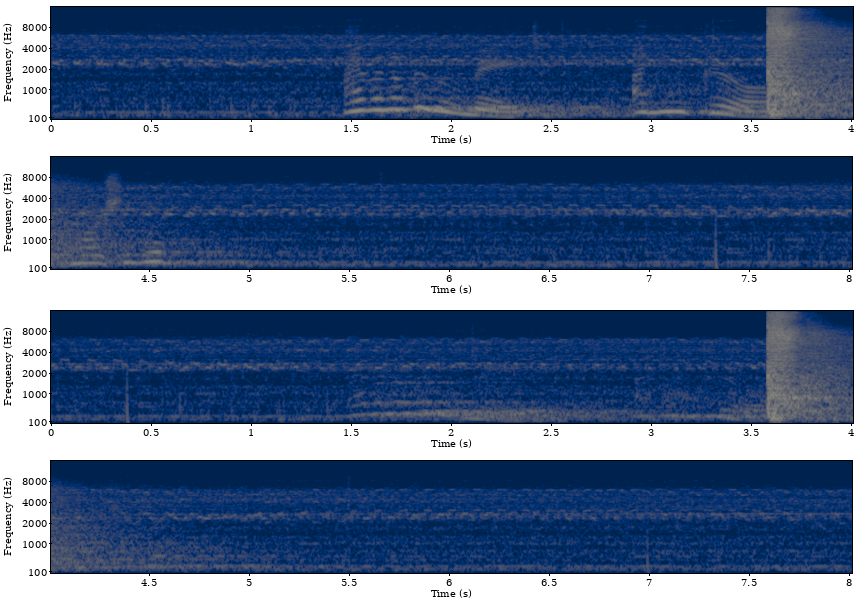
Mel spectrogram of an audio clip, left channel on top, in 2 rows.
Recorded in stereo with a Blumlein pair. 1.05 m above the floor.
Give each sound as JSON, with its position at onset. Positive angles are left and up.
{"t": 1.5, "sound": "a woman speaking", "azimuth_deg": 40, "distance_m": 2.5}
{"t": 3.6, "sound": "a clap", "azimuth_deg": -5, "distance_m": 1.6}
